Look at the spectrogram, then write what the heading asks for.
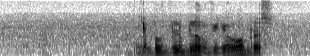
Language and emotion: Russian, neutral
